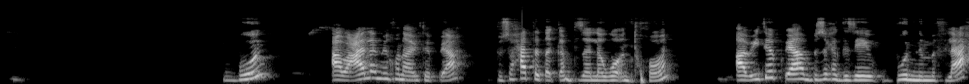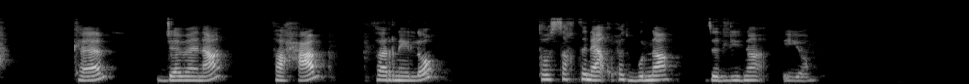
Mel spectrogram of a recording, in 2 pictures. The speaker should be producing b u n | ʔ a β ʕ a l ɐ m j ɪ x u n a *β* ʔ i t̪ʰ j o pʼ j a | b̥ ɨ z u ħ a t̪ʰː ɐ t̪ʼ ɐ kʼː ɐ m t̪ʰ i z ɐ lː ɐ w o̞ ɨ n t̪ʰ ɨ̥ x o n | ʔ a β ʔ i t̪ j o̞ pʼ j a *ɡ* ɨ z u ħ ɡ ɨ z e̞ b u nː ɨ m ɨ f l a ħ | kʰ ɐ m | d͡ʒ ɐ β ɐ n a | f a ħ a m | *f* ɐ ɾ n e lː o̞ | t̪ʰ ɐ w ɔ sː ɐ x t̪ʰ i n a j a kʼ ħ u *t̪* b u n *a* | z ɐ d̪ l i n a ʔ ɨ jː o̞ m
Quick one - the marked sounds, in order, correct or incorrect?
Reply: correct, incorrect, correct, correct, correct

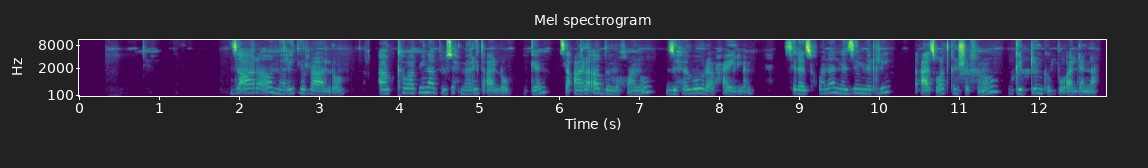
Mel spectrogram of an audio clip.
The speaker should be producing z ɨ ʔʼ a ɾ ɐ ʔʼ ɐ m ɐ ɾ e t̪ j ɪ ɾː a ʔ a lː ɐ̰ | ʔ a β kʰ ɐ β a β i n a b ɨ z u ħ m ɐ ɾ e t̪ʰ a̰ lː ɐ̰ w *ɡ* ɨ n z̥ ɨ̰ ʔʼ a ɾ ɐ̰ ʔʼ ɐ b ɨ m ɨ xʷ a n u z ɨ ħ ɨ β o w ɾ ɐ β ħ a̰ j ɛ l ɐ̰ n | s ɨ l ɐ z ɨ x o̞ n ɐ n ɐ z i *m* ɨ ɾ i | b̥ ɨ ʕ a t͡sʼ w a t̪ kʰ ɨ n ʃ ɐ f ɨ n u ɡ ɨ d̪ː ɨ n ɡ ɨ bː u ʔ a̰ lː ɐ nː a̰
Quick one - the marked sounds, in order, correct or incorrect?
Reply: correct, correct

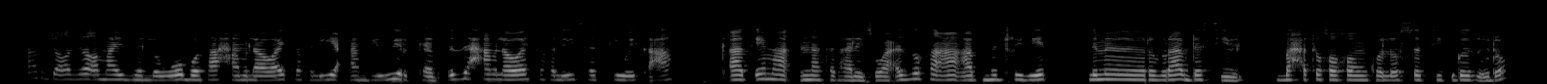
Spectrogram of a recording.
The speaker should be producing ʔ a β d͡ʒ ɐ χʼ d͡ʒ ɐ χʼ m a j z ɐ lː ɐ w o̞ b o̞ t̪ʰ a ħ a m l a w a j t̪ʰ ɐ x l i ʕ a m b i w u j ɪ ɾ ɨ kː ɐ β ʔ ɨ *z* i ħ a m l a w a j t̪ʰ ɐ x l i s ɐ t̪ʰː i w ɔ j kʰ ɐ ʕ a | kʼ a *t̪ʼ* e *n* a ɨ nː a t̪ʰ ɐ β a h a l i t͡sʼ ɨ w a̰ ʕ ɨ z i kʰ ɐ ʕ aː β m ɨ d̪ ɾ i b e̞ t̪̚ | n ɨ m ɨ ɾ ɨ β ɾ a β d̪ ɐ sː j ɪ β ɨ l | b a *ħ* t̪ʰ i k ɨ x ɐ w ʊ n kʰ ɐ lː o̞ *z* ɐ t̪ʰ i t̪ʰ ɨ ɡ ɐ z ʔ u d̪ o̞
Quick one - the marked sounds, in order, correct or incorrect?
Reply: correct, correct, incorrect, correct, incorrect

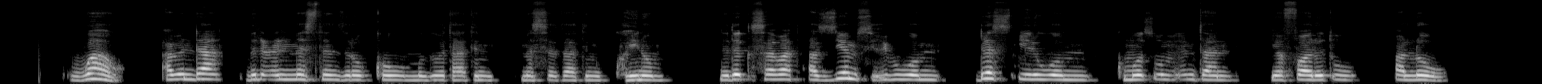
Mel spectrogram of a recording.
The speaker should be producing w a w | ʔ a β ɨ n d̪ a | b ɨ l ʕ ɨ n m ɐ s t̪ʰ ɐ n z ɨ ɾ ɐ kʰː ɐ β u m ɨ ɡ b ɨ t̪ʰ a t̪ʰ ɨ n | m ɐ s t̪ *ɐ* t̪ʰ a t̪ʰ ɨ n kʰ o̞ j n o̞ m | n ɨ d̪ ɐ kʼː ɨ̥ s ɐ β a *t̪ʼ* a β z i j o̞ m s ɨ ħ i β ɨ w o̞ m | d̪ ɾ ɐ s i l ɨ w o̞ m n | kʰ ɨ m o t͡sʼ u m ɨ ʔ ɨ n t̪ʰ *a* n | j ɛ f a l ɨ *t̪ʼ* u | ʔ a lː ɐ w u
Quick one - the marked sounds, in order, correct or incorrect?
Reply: correct, incorrect, correct, correct

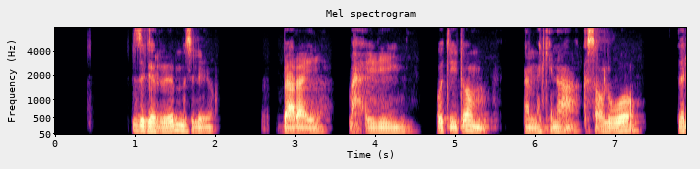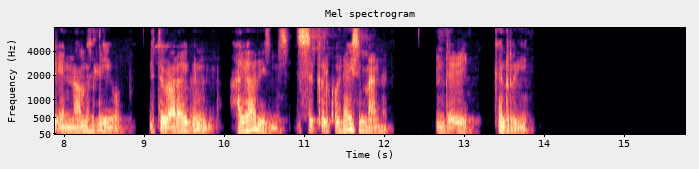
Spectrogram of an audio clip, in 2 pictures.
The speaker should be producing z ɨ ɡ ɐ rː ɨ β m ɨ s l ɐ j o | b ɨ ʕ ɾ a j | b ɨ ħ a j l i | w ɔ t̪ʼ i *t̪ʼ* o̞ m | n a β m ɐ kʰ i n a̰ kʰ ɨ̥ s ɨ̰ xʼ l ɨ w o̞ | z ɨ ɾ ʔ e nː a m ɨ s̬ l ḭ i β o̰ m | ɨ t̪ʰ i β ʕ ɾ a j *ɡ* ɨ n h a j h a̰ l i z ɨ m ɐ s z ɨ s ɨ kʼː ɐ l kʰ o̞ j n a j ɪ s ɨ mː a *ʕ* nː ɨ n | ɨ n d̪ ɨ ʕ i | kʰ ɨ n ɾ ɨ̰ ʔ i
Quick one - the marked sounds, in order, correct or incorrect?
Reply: correct, correct, correct

